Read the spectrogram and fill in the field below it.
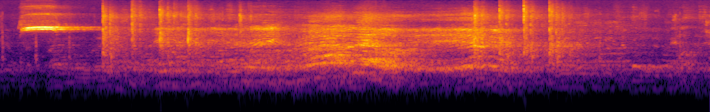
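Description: A group of young men cheer and shout loudly together.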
